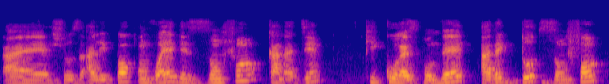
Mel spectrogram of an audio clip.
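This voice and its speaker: A middle-aged woman with an Ivorian accent, speaking earnestly and deliberately as a guest in a livestream interview. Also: deep voice. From Ivory Coast. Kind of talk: explanatory interview talk on a livestream.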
